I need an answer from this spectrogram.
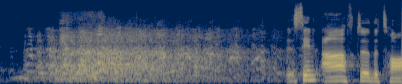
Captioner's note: laughter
